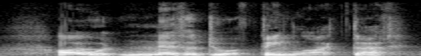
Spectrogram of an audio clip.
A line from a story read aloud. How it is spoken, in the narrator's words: he said bitterly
